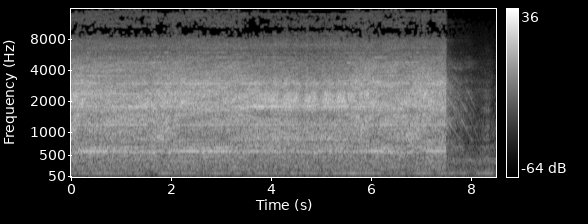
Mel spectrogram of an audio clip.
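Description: A hot air brush blows loudly and steadily, then switches off.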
